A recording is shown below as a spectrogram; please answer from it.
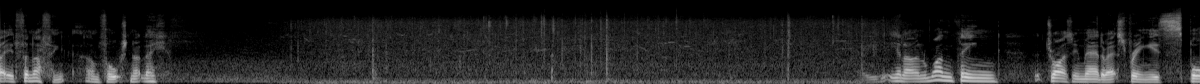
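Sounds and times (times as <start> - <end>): steady rain: 2.7 - 9.4
raindrops ticking: 2.8 - 9.2.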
